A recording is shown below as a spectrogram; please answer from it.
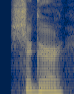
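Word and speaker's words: Chigurh: This is obviously an extreme because Sjogren, how do you pronounce it? Sugar. Oh, who's that? Sugar. Yeah, Sugar.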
